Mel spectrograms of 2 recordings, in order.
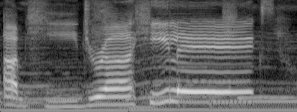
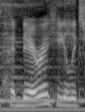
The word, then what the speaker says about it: Hedera helix: But just like Hydra Helix, or the correct way to say it is Hedera helix or English ivy, these are plants that I obsess about.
